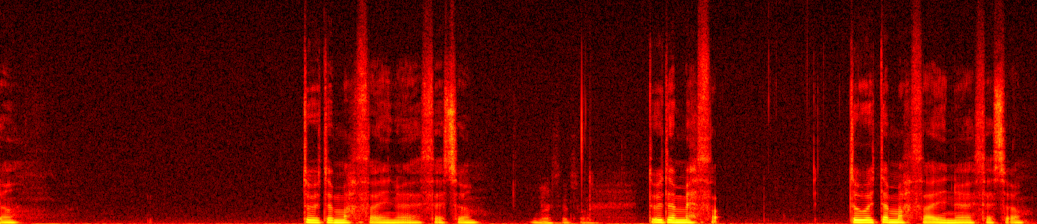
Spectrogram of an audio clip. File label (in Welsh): "mathau", Welsh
